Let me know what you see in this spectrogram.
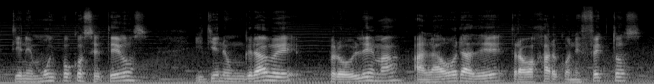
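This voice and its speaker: A man's fairly slow speech over music in the background. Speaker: video editor. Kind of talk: software tutorial narration.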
